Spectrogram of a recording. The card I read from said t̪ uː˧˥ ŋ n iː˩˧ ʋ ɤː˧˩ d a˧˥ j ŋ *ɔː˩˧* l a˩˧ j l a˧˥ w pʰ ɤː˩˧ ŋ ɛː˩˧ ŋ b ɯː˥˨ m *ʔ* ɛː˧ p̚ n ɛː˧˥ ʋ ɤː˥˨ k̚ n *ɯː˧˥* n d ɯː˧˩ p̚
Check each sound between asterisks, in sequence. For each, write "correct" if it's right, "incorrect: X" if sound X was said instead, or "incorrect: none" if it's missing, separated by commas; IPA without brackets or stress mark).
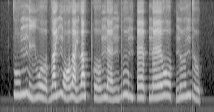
correct, correct, correct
